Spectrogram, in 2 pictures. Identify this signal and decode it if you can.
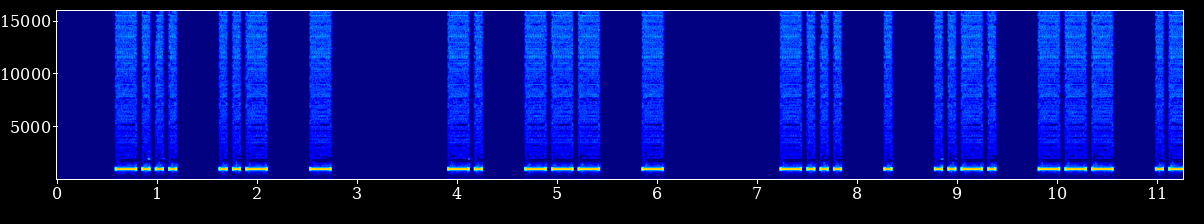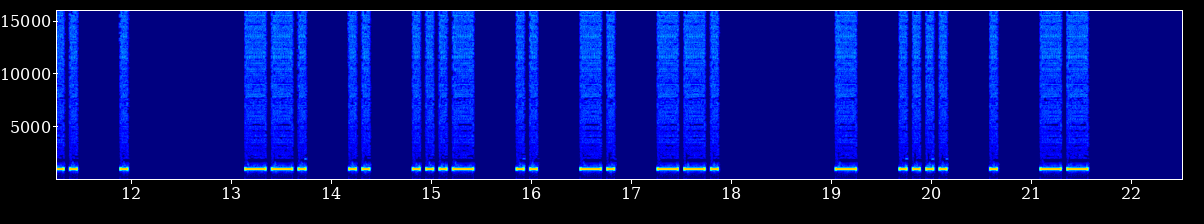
Morse code, heard as a keyed tone, about 18 wpm, spaced as for 12 wpm, 1000 Hz. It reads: BUT NOT BEFORE GIVING THEM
